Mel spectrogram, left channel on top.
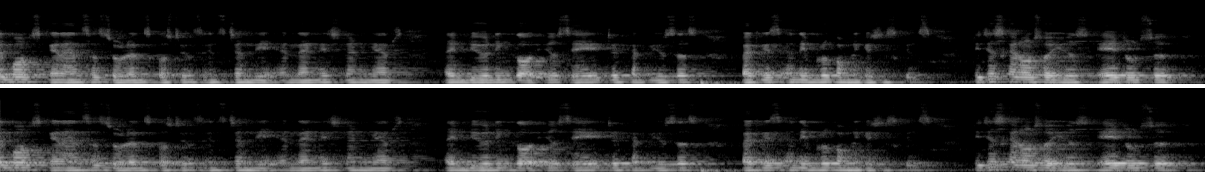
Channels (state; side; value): normal; both; correlation 0.83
